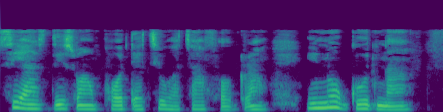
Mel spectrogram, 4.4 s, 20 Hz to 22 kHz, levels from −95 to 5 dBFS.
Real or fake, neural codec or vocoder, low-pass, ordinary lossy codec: real; none; 7.2 kHz; MP3, 48 kbps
